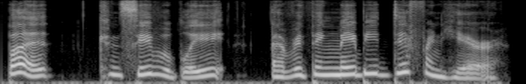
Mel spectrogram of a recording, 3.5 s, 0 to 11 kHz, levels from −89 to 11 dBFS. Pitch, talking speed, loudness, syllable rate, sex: 235 Hz, 120 wpm, -17 LUFS, 5.9 syllables/s, female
